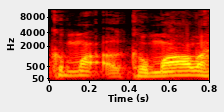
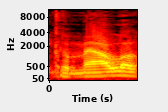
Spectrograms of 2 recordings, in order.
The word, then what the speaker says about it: Kamala: What about Kamala? How you say her name? Kamala?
